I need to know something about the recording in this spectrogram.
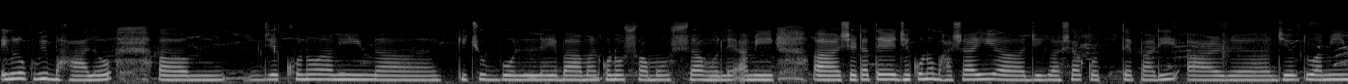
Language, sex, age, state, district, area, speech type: Bengali, female, 18-30, West Bengal, Darjeeling, urban, spontaneous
